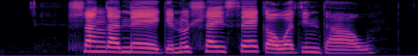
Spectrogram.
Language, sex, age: Tsonga, female, 23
